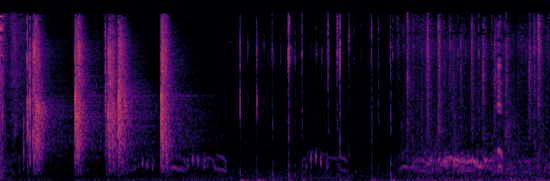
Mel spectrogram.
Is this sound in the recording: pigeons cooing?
yes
